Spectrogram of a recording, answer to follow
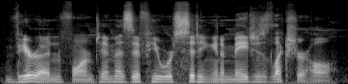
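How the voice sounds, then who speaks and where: A man's voice: on the low side, steady tone, brisk, bright, forceful tone, a little hiss or hum. A man giving scripted narration of a fantasy adventure story.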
